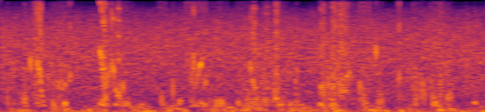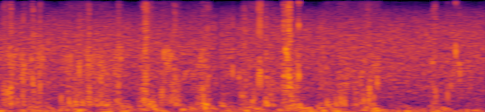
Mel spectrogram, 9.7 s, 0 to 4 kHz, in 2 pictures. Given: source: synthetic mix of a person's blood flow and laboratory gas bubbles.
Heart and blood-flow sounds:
Doppler ultrasound of blood flow; precordium
0.04-0.72 s: bubbles
0.97-1.34 s: bubbles
1.58-1.67 s: bubbles
1.70-2.27 s: bubbles
2.35-2.90 s: bubbles
2.93-3.01 s: bubbles
3.17-3.86 s: bubbles
3.96-4.56 s: bubbles
4.72-4.81 s: bubbles
4.85-5.36 s: bubbles
5.44-6.13 s: bubbles
6.23-6.98 s: bubbles
7.15-7.88 s: bubbles
8.08-8.67 s: bubbles
9.15-9.26 s: bubbles
9.28-9.48 s: bubbles
From the record:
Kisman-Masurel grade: 333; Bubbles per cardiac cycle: rolling drumbeat, 9 or more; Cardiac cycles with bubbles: 50 to 99%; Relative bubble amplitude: loud (0.450 to 0.775); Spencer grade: 3 (all of the cardiac periods contain showers or single bubble signals, but not dominating or overriding the cardiac motion signals); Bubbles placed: anywhere in the cardiac cycle

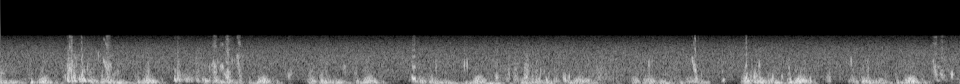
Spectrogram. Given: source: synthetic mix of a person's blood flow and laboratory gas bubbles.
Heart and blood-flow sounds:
Doppler ultrasound of blood flow; precordium
0.00-0.18 s: bubbles
0.62-1.21 s: bubbles
1.71-2.45 s: bubbles
2.87-2.94 s: bubbles
3.20-3.29 s: bubbles
3.42-3.48 s: bubbles
4.08-4.20 s: bubbles
4.61-4.71 s: bubbles
4.94-5.01 s: bubbles
5.35-5.71 s: bubbles
5.83-5.93 s: bubbles
6.88-7.02 s: bubbles
7.21-7.26 s: bubbles
7.42-7.51 s: bubbles
7.69-7.77 s: bubbles
8.07-8.16 s: bubbles
8.24-8.33 s: bubbles
8.48-8.56 s: bubbles
9.31-9.61 s: bubbles
From the record:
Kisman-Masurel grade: 243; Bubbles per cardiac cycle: several, 3 to 8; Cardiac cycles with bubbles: 100%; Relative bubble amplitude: loud (0.450 to 0.775); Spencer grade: 3 (all of the cardiac periods contain showers or single bubble signals, but not dominating or overriding the cardiac motion signals); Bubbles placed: only in the low amplitude regions of the cardiac cycle

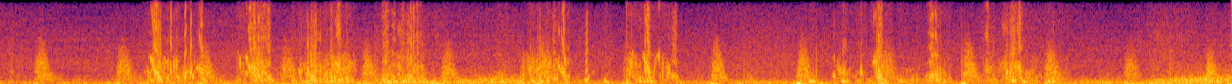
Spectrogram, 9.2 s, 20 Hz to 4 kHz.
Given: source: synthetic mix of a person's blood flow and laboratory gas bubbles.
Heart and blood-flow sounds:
Doppler ultrasound of blood flow; subclavian vein
1.07-1.59 s: bubbles
1.78-2.13 s: bubbles
2.17-2.69 s: bubbles
2.83-3.23 s: bubbles
3.32-3.39 s: bubbles
3.73-3.83 s: bubbles
3.90-4.30 s: bubbles
4.38-4.46 s: bubbles
4.51-4.60 s: bubbles
4.71-5.12 s: bubbles
6.02-6.16 s: bubbles
6.23-6.71 s: bubbles
6.73-7.15 s: bubbles
7.38-8.04 s: bubbles
From the record:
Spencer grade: 3 (all of the cardiac periods contain showers or single bubble signals, but not dominating or overriding the cardiac motion signals); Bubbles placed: anywhere in the cardiac cycle

